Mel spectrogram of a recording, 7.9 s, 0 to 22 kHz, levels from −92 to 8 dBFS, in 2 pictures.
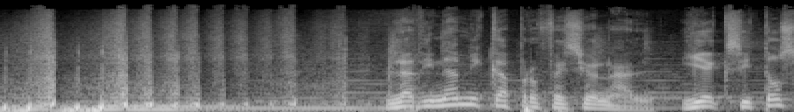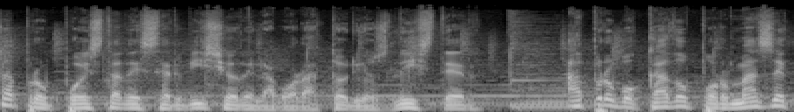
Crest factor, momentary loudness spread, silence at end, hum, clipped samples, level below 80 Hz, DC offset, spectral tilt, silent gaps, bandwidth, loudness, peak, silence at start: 16 dB; 9 LU; 0 s; none; under 0.1%; -26 dBFS; under 0.1%; -5.5 dB/octave; none; 18 kHz; -18 LUFS; -2 dBFS; 0 s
